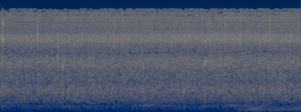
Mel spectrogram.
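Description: Chopped onions frying in oil in a clay pot: a soft, steady sizzle, with a few faint clicks.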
